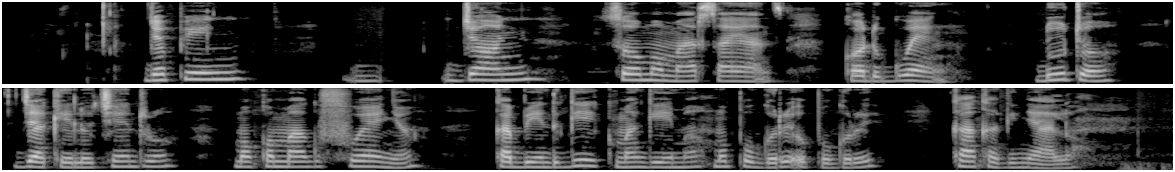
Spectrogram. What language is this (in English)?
Luo (Kenya and Tanzania)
